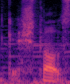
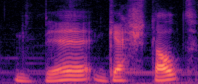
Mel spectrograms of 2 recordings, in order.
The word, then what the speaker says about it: Gestalt: I'm pretty sure it is pronounced Gestalt with a sh sound.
